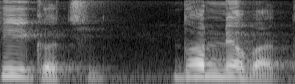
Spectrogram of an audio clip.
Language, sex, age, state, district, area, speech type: Odia, male, 30-45, Odisha, Bhadrak, rural, spontaneous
